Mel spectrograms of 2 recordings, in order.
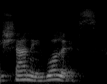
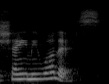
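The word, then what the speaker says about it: Shani Wallis: mispronounce my name as Sheney, but I've been mispronouncing the iconic Nancy of the Oliver movie my whole life. I say Shannie Wallace. Her name is Sheney Wallace.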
